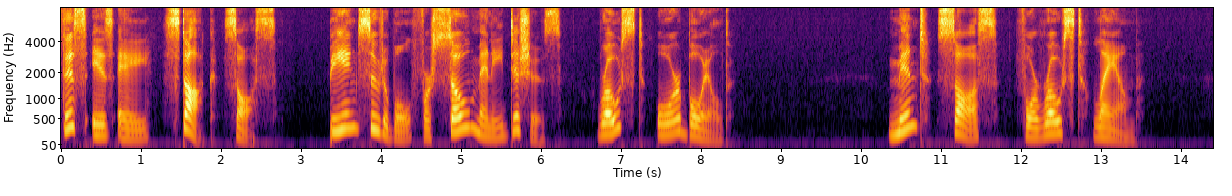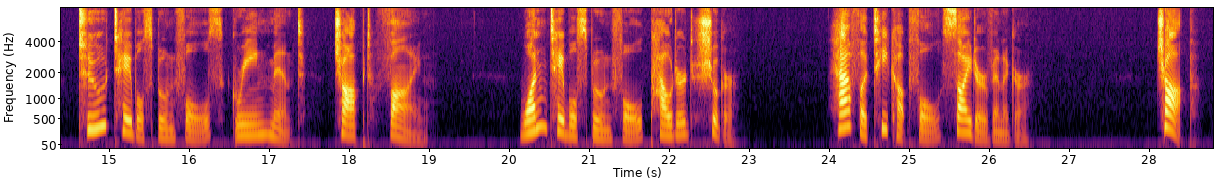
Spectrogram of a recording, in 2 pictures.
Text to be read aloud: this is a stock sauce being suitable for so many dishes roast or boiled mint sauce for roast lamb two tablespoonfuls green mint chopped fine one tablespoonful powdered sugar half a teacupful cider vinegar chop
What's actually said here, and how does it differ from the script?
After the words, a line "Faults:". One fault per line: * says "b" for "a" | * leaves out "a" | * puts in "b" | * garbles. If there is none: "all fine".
this is a stock sauce being suitable for so many dishes roast or boiled mint sauce for roast lamb two tablespoonfuls green mint chopped fine one tablespoonful powdered sugar half a teacupful cider vinegar chop
Faults:
all fine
